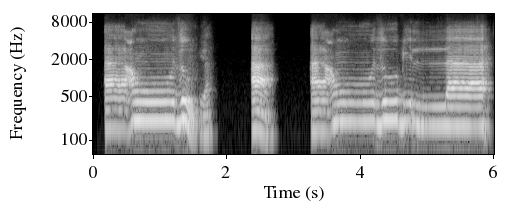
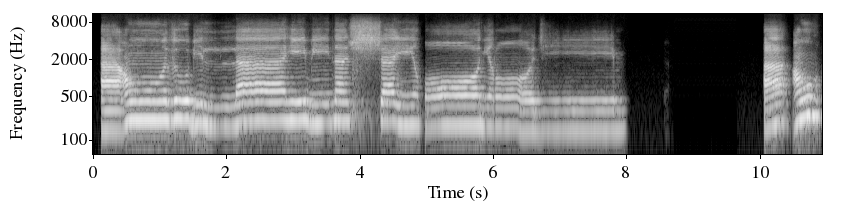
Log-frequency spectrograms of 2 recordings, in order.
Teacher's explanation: dua harakat ya panjangnya dua karena ini mad asli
